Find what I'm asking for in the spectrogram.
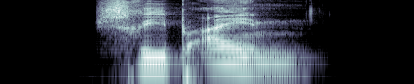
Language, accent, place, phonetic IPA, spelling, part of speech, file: German, Germany, Berlin, [ˌʃʁiːp ˈaɪ̯n], schrieb ein, verb, De-schrieb ein.ogg
- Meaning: first/third-person singular preterite of einschreiben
